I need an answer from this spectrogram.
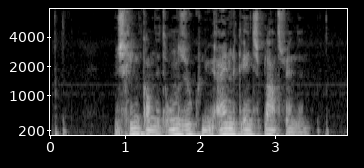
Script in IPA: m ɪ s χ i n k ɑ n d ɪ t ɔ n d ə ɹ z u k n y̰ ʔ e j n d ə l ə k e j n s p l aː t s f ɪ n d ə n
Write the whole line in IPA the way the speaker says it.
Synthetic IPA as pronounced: m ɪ s χ i n k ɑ n d ɪ t ɔ n d ə ɹ z u k n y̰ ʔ ɛ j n d ə l ə k e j n s p l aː t s f ɪ n d ə n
